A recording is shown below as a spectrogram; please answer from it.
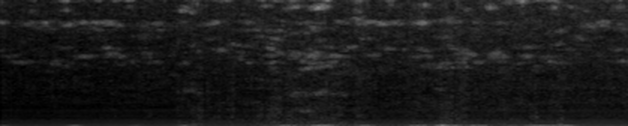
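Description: Steady electrical mains hum in the recording, a stack of constant low tones, with a few soft low thumps scattered through it.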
